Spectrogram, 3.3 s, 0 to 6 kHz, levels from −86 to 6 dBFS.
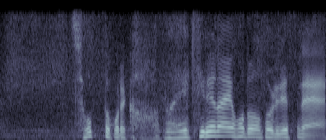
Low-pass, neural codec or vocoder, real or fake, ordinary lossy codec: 5.4 kHz; codec, 16 kHz, 6 kbps, DAC; fake; none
